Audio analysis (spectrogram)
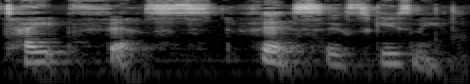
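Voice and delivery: whispering. Acted. Whispered reading intro.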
